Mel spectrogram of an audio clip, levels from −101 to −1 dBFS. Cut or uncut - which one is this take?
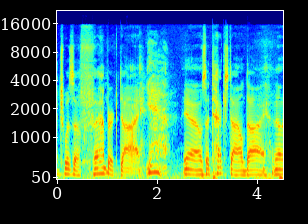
uncut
